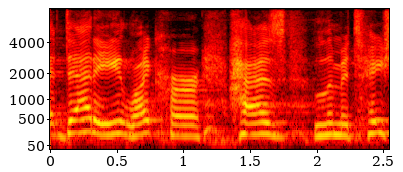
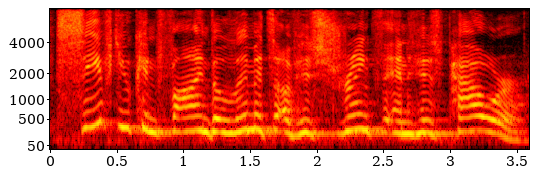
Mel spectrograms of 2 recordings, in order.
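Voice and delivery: bold challenge; 6 semitones higher than usual. Acted. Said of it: "to push the limits and say".

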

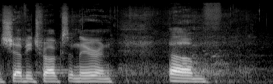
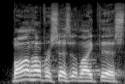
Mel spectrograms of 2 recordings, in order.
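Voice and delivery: normal talking voice

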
